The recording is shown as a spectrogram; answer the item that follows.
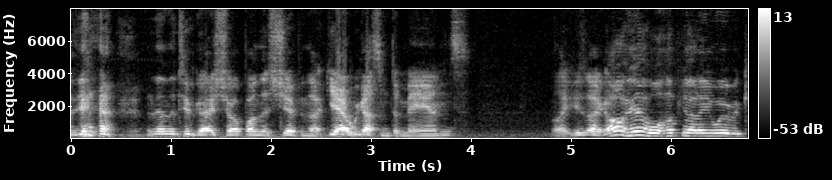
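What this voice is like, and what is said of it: Usual voice. Nothing is said of it.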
